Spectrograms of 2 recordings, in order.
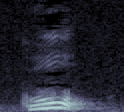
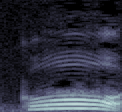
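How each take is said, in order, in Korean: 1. 모음이 짧아요. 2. 모음을 길게 늘여서 발음해요. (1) "오는 고 아니고" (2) "이렇게 좀 길게 발음하시면"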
